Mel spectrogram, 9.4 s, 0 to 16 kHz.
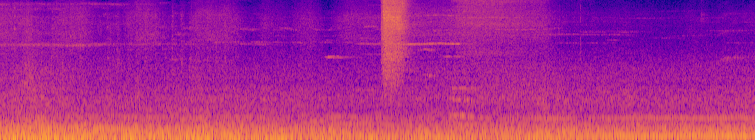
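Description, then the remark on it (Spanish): A city bus (colectivo) engine rumbles loudly and steadily, a deep droning roar with faint whining tones above it and a short sharp hiss of air partway through, its noise peaking at 93 decibels; no one speaks. “Esos ruidos que hace el colectivo han picado en 93.”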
